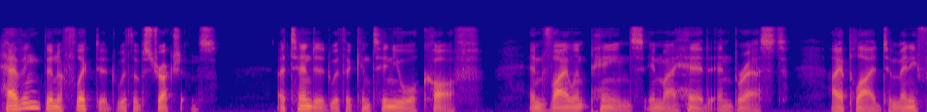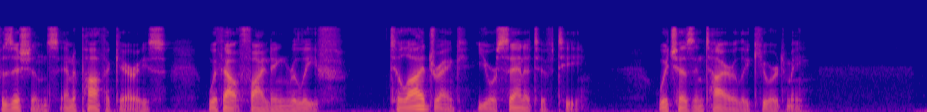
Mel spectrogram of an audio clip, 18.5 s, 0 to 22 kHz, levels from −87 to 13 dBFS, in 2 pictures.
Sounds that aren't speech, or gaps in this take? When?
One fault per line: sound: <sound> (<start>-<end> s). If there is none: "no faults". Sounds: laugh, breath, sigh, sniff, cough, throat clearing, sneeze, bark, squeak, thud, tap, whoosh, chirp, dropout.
no faults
